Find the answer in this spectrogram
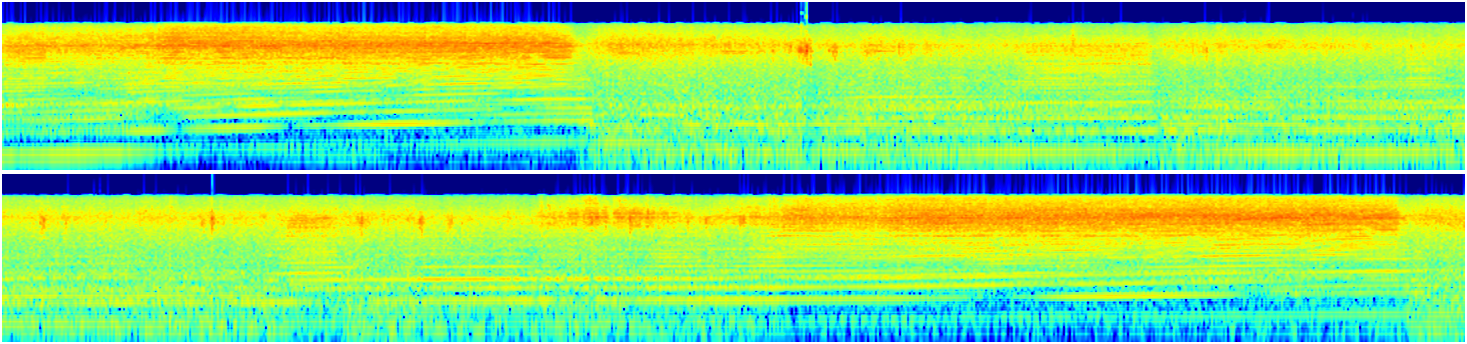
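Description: Mazda Miata race car's four-cylinder engine, heard from inside the cockpit, pulling hard with its pitch climbing and breaking off at an upshift about six seconds in, then again several times after. A steady hiss of wet-road and spray noise runs underneath.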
